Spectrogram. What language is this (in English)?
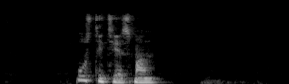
Latvian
